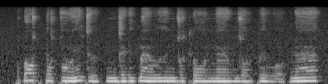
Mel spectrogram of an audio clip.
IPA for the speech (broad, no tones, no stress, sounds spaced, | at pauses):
ɗ ɔ t k͡p o t ɔ̃ l ĩ t ɨ | ŋ ɡ ɪ ɽ i ɓ ɛ̃ β ɨ n d o t ɽ o n ɛ̃ l n z o l p ɪ β ʊ | ɳ ɛ̃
